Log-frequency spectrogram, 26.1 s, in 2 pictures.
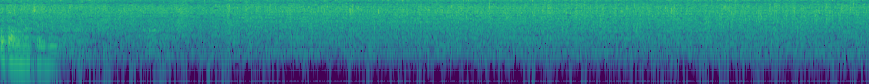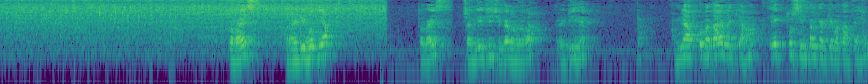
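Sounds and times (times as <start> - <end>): curry simmering in a pan: 0.2 - 16.5.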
